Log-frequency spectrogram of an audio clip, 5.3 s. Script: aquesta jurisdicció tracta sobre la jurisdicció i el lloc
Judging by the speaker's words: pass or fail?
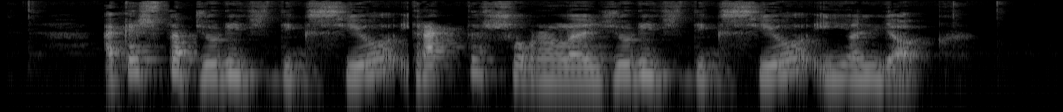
pass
